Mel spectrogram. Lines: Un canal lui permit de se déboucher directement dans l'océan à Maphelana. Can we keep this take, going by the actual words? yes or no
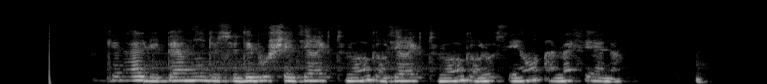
no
